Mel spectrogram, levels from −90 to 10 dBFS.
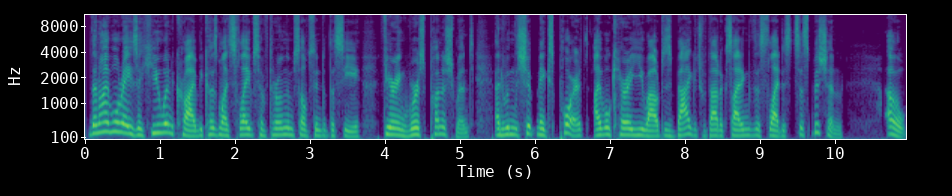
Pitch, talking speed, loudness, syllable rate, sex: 165 Hz, 215 wpm, -19 LUFS, 6.2 syllables/s, male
